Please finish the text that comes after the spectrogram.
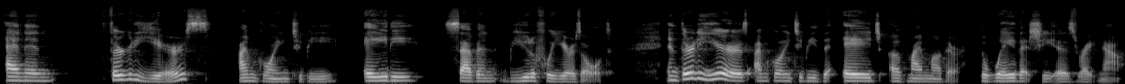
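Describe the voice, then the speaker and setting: A woman's voice: low-pitched, lively intonation, a little slow, darkish tone. A woman in her fifties giving a motivational coaching talk, emphatic and asking the listener direct questions. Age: 50s. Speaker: strength coach and host.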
